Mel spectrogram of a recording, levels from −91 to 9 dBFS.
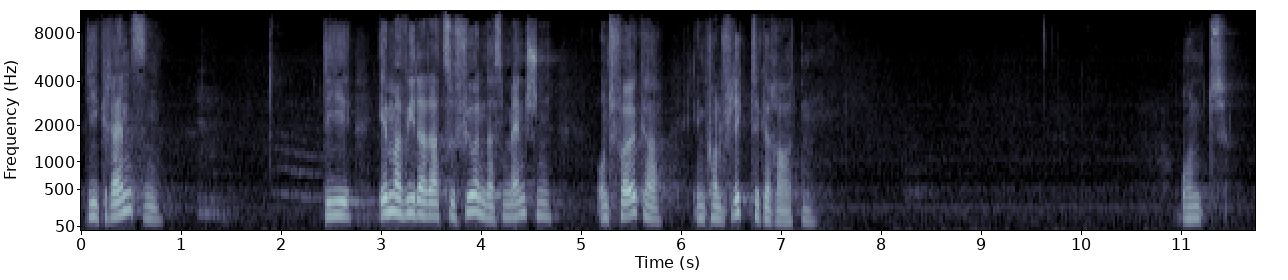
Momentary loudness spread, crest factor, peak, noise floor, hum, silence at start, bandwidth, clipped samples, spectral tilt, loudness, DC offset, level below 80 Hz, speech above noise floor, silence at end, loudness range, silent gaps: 14 LU; 20 dB; -12 dBFS; -70 dBFS; none; 0.05 s; 11 kHz; under 0.1%; -4 dB/octave; -30 LUFS; under 0.1%; -78 dBFS; 41 dB; 0.3 s; 14 LU; none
